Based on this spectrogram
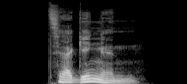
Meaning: inflection of zergehen: 1. first/third-person plural preterite 2. first/third-person plural subjunctive II
- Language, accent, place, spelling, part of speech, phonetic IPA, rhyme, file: German, Germany, Berlin, zergingen, verb, [t͡sɛɐ̯ˈɡɪŋən], -ɪŋən, De-zergingen.ogg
